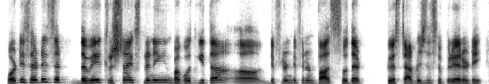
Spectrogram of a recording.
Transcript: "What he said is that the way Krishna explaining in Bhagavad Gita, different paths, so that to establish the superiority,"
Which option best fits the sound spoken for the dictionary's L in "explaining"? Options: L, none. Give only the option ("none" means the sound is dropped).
L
